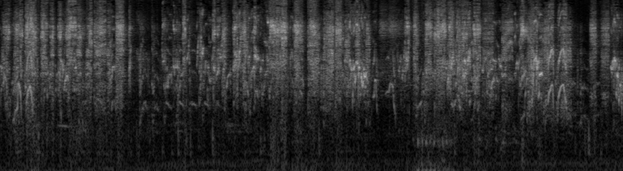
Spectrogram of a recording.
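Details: A group of colorful budgerigars kept as pets, giving a steady stream of busy, scratchy warbling and high twittering that runs unbroken for the whole stretch.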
